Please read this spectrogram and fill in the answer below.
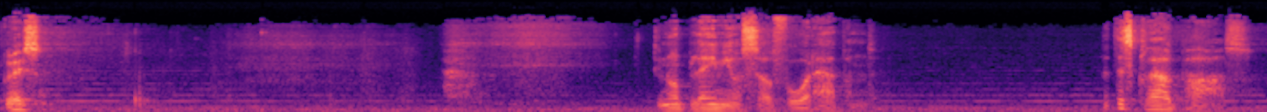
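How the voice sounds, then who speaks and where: A senior knight in a cinematic game. His voice sits fairly low, and he speaks with formal, measured dignity, like a steadying counsellor. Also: a bit bright, faint music behind. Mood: consoling. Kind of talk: dramatic video game acting.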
